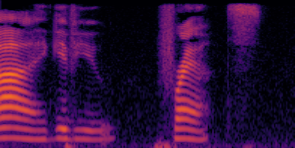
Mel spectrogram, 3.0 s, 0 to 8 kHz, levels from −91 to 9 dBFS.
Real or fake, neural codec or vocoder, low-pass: real; none; 7.2 kHz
